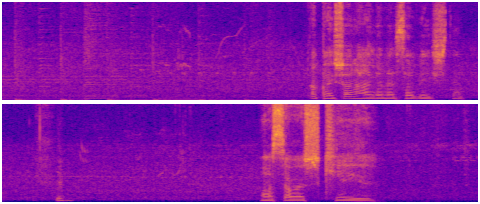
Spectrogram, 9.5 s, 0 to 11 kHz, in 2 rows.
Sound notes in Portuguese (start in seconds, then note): 5.2 risos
